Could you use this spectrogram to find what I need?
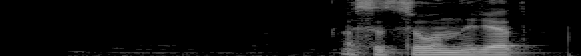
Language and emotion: Russian, neutral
